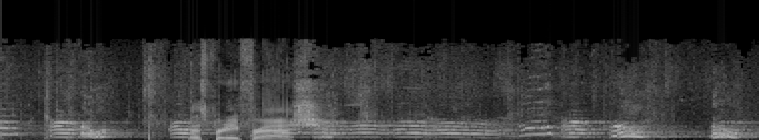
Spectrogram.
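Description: Beagle hounds on a family hare hunt bark, yip and whine excitedly in quick bursts close by, while someone briefly speaks over them.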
